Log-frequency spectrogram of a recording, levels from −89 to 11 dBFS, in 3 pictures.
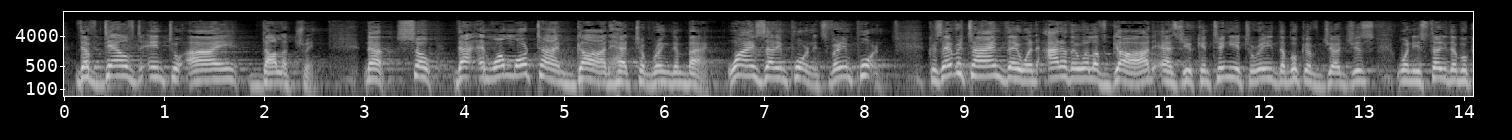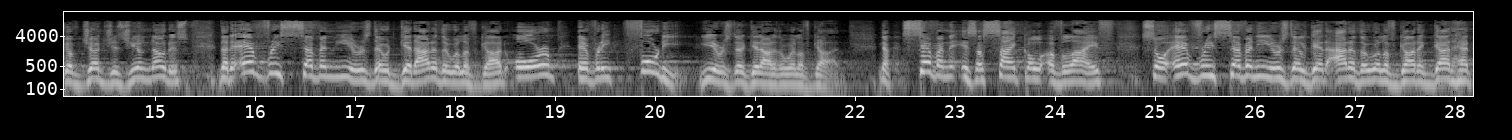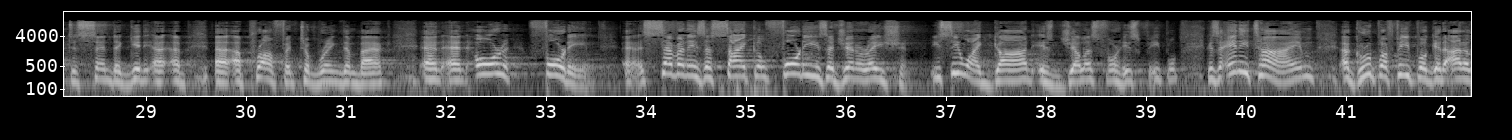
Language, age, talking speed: English, 40-59, 200 wpm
